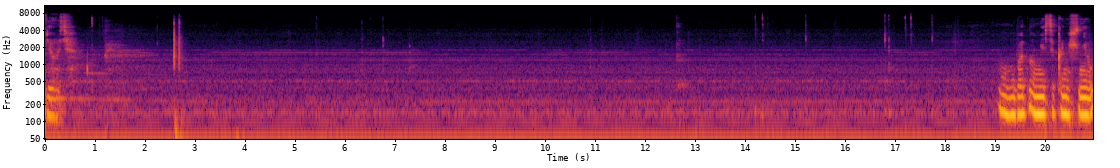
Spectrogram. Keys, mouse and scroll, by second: 2.4 g, 15.0-17.0 middle drag, 17.0 click, 17.5-20.6 middle drag.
